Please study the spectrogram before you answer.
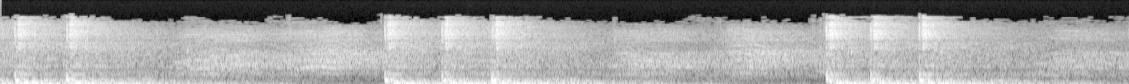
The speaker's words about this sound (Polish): Biało-czerwone, gramy i pomagamy! Wszystkie dłonie klaszczą! Moi drodzy, potrzebny jest doping!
